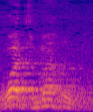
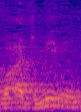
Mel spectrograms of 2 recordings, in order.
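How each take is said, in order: First: The vowel after the m is a. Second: The vowel after the m is i. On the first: The speaker calls it right. "tapi wajma'u" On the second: The speaker calls it wrong. "bukan bukan wajmi'u"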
